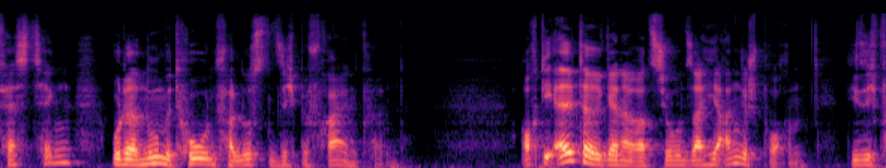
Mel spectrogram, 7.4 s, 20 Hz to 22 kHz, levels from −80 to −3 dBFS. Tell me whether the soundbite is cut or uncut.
uncut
